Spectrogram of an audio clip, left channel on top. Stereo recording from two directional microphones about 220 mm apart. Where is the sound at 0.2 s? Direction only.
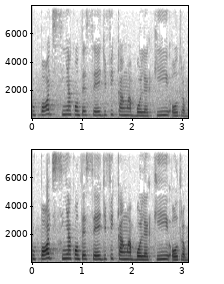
20° right (ahead or behind).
